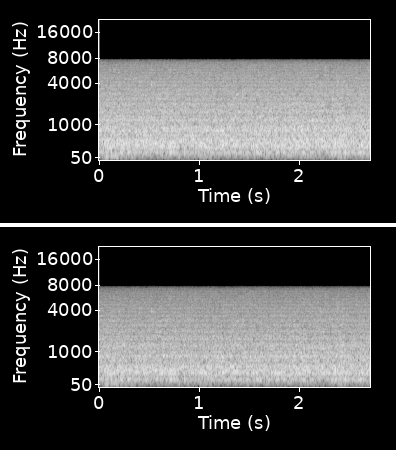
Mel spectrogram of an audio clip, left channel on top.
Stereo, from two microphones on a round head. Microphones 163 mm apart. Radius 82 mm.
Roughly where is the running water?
Centre.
